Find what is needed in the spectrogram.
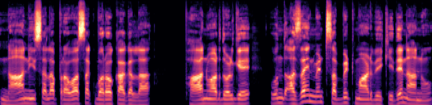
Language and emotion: Kannada, sad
